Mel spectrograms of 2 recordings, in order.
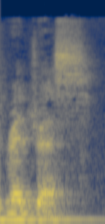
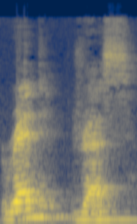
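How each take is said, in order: First: The words run together sharing a single D sound. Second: A short pause separates the words; the D sounds twice. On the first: "if I were to link them together" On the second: "without linking them, I'm saying red, pausing for a bit, and then saying dress"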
